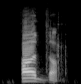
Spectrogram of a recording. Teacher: Jadi seperti ra-nya itu tertahan. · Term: ra-nya tebal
